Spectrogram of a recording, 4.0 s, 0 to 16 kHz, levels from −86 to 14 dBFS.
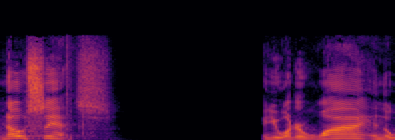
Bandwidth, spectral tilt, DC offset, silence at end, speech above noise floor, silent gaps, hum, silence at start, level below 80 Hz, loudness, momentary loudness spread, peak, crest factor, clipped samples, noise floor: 12.5 kHz; -2 dB/octave; under 0.1%; 0 s; over 69 dB; 1.48-2.58 s; none; 0 s; -68 dBFS; -21 LUFS; 13 LU; -6 dBFS; 18 dB; under 0.1%; under -90 dBFS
